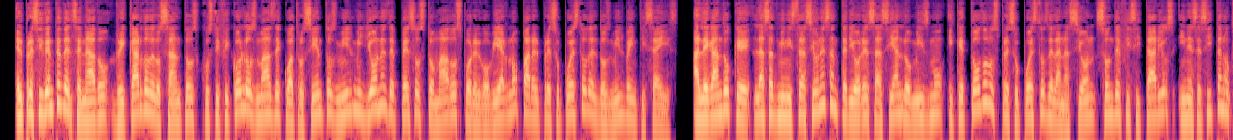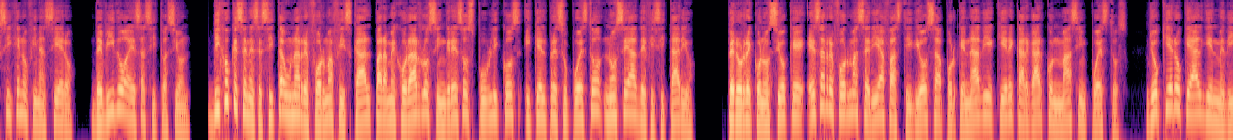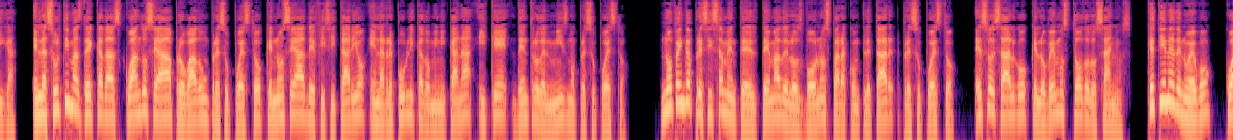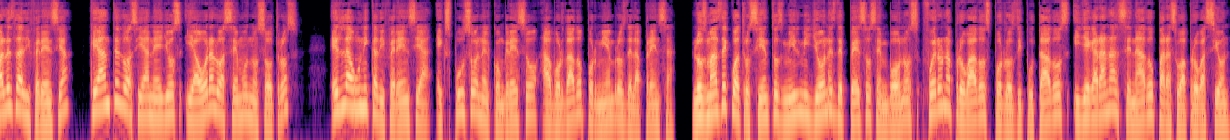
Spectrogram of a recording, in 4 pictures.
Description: Es la única diferencia”, expuso en el Congreso, abordado por miembros de la prensa.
